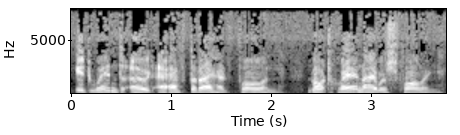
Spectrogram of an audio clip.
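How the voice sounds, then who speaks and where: A man's voice: a little high, sing-song, normal speed, husky, highs cut off, voice pushed up. A man voicing a shaken, insistent husband in a ghost story, earnest and nervy. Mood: insistent, defensive.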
